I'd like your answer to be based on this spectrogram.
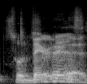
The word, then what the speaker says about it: Suaverdez: Suaverdez. – Suaverdez. Yeah. You gotta get the emphasis on the right syllable, right?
